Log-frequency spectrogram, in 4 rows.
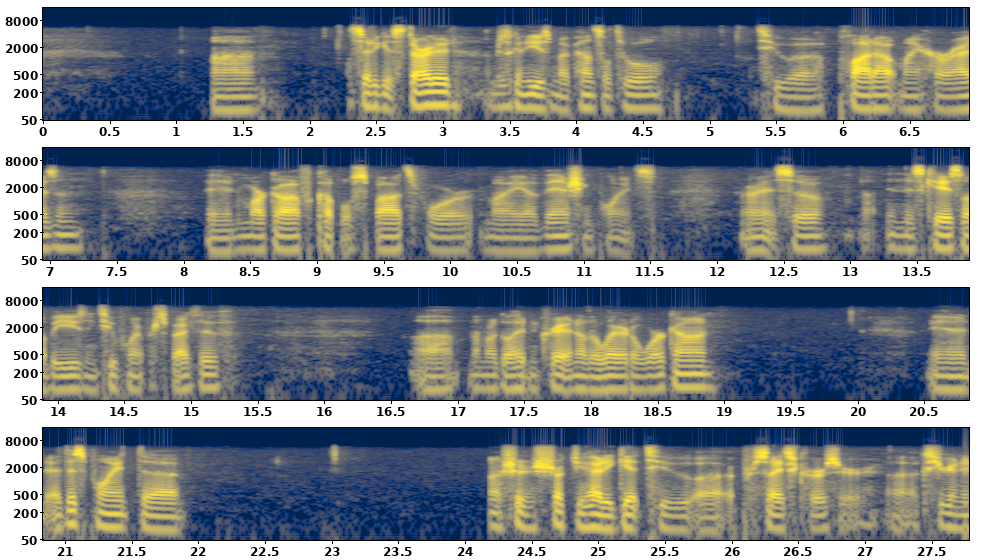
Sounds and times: Speech: 1.3s - 4.8s, 5.4s - 7.4s, 8.2s - 15.4s, 16.7s - 19.0s, 20.6s - 22.0s, 24.2s - 27.7s.

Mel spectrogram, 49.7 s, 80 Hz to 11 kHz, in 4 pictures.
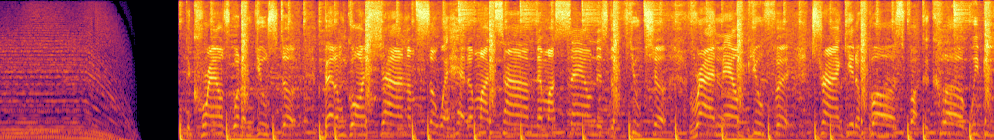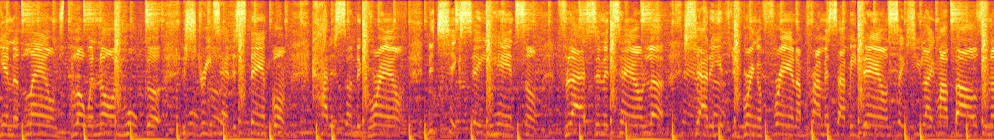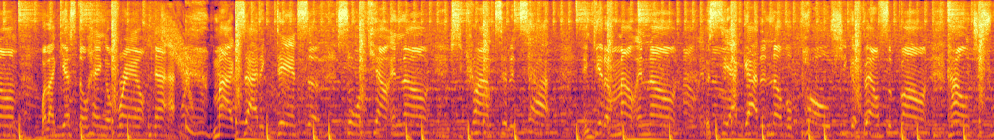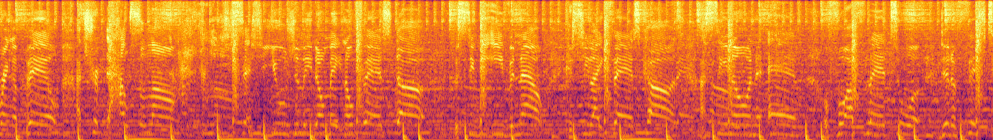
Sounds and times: Music: 0.0s - 49.6s.

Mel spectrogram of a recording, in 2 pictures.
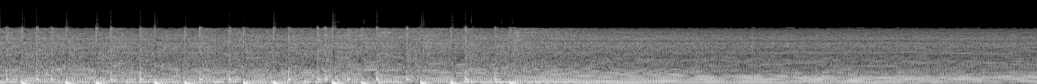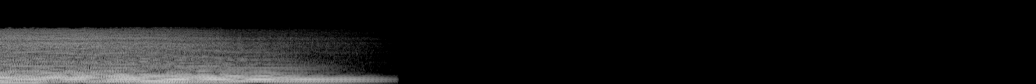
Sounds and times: Music: 0.0s - 14.4s.

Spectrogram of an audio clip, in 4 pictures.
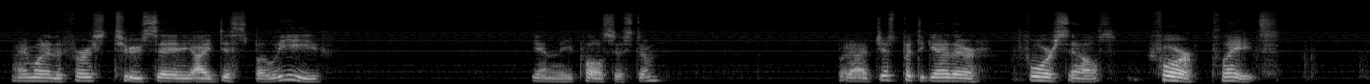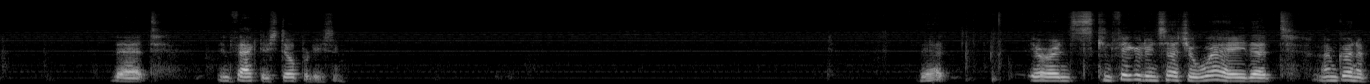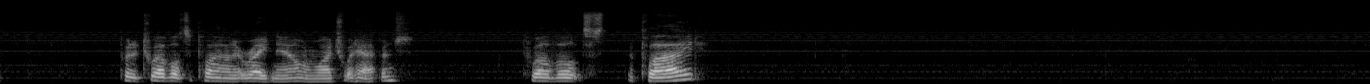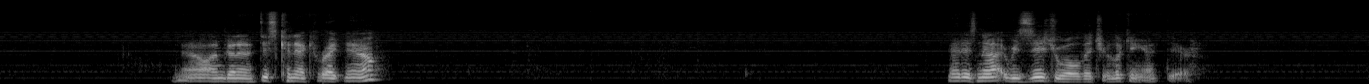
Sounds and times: Speech: 0.1s - 3.3s, 5.3s - 6.7s, 8.4s - 12.9s, 14.8s - 17.2s, 22.9s - 23.2s, 24.0s - 27.4s, 28.6s - 31.6s, 32.6s - 34.5s, 42.8s - 45.0s, 50.6s - 53.2s.

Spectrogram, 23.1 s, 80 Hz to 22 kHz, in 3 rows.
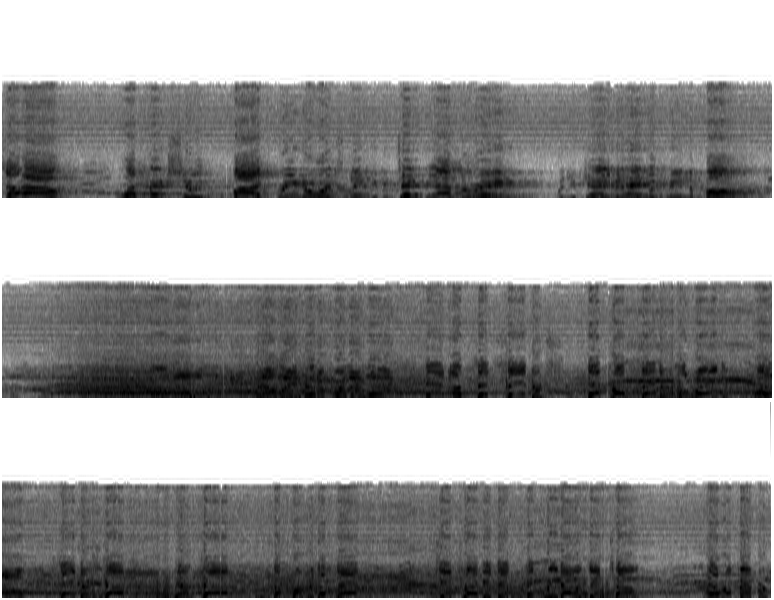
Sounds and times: Speech: 0.0s - 7.6s, 9.3s - 19.0s, 19.7s - 21.8s, 22.4s - 23.0s.

